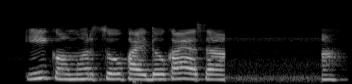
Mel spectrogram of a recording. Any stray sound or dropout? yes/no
no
